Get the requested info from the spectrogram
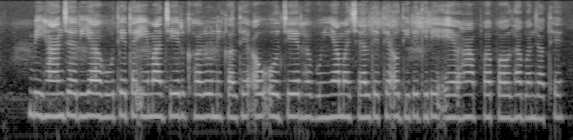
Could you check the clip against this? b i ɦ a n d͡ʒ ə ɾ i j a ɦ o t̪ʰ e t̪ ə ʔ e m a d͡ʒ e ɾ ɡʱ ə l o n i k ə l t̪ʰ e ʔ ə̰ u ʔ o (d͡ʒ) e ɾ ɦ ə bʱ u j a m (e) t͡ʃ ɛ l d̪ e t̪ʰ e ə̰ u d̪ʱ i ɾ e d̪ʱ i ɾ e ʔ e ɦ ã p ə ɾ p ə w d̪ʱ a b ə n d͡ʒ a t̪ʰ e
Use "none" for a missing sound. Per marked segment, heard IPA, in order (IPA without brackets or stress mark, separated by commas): d͡ʒ, e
